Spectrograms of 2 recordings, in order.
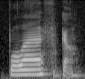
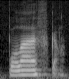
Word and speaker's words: polévka: Because the last consonant is voiceless, the consonant in front of it has to be pronounced as its voiceless pair, in this case, F. We pronounce voiceless F and voiceless K, polévka, polévka.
